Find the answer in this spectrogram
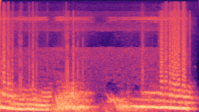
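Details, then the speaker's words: Lecture audio example of wheezes, described as usually expiratory, as in asthma: continuous musical, whistling tones in long breath phases, with several pitches sounding together; wheezes. "Usually expiratory wheezes is what you usually will hear, especially with asthma or something like that. They'll wheeze whenever the air is going back out."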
